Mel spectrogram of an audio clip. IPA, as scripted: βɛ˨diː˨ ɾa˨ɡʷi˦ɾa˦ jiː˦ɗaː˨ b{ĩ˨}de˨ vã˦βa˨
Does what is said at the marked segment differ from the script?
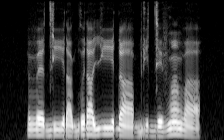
yes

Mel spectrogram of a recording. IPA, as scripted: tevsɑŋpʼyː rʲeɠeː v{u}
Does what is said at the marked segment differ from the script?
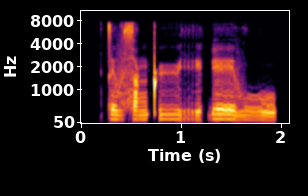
no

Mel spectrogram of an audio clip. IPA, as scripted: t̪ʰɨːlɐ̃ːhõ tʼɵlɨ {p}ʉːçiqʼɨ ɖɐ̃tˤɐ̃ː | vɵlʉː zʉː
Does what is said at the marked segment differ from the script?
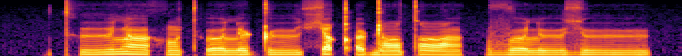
yes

